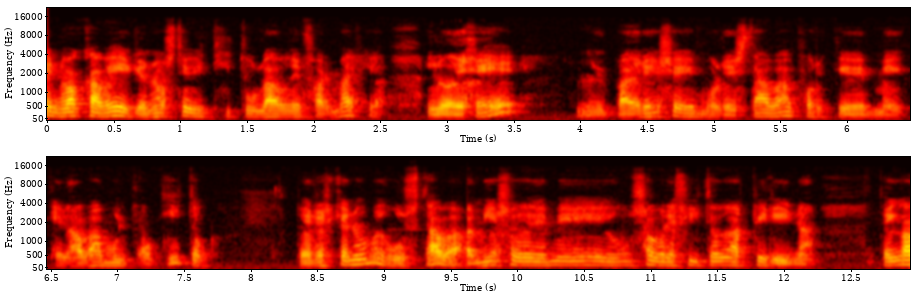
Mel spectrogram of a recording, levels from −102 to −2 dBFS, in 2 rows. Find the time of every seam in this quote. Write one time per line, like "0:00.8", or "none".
0:09.6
